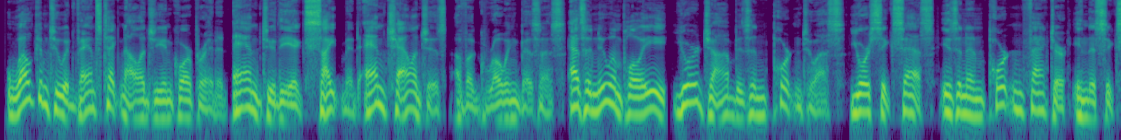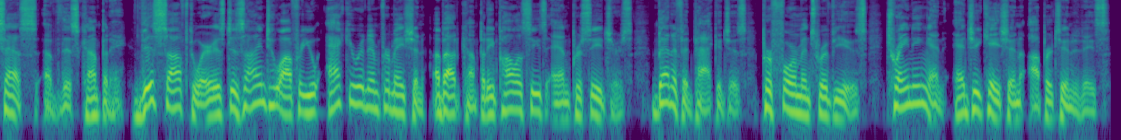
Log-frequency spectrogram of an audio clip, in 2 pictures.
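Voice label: American English, male, voice over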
